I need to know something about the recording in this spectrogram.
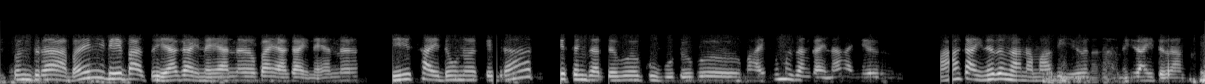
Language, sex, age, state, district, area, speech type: Bodo, female, 45-60, Assam, Udalguri, rural, conversation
